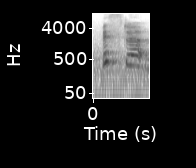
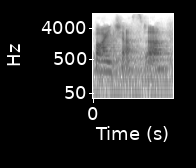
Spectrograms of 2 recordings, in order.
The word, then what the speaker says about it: Bicester: i picked up at vista village i had a couple of people ask how to pronounce it because in the last video i called it by chester but i just call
